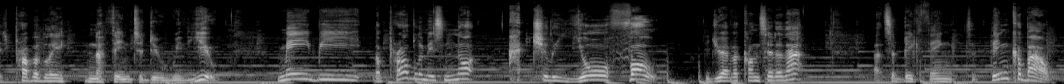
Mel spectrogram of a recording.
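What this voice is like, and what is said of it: Slow, clear teacher voice. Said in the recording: “This is not my real accent. This is my teacher voice ... I also speak slowly, I pronounce the words clearly”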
